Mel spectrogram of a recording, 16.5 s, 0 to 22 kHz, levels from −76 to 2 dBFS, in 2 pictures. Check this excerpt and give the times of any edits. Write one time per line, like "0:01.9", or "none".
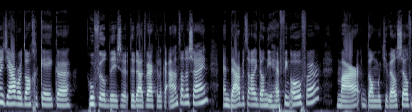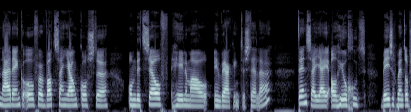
0:02.6
0:06.7
0:14.1

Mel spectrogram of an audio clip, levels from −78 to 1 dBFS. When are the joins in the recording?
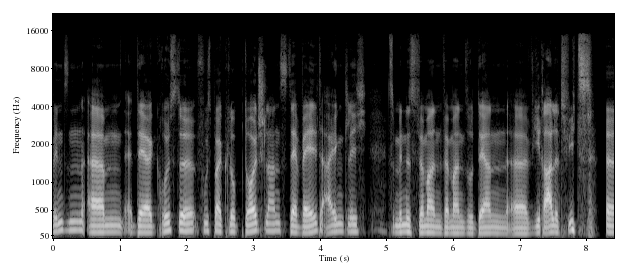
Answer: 0:05.0

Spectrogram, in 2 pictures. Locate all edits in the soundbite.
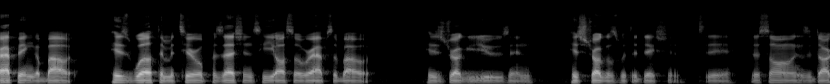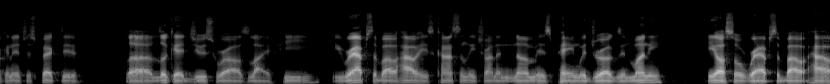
none

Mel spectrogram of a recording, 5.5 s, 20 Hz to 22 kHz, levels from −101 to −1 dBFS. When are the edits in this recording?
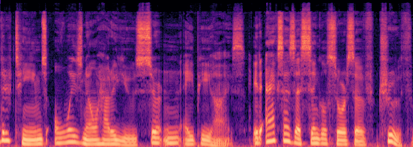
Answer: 0:03.3

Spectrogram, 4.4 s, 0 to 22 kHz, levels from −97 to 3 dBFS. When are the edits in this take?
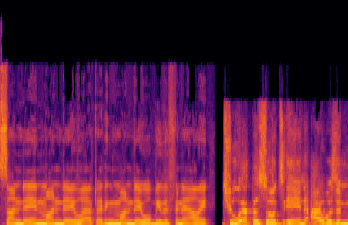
0:02.8

